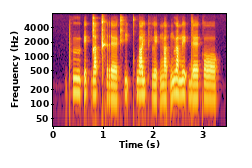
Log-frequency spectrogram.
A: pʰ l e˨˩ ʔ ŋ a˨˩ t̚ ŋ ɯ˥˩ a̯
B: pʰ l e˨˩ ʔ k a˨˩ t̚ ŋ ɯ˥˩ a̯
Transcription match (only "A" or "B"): A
